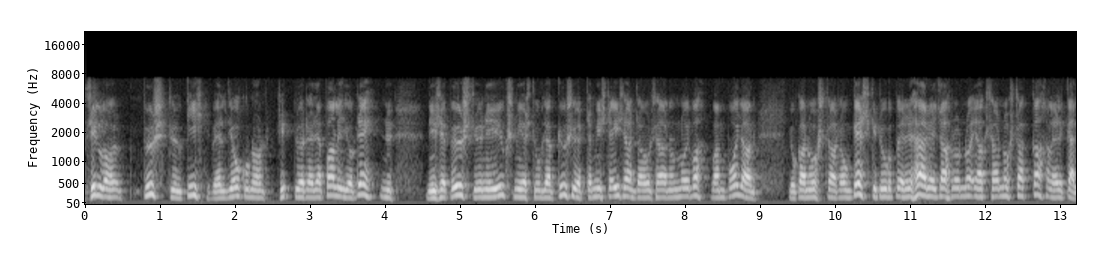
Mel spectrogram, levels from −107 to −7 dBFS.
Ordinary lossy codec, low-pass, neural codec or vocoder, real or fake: none; 7.2 kHz; none; real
